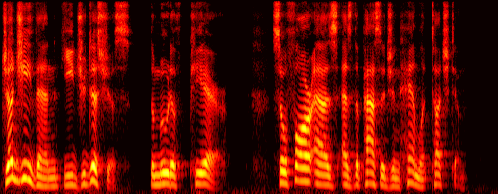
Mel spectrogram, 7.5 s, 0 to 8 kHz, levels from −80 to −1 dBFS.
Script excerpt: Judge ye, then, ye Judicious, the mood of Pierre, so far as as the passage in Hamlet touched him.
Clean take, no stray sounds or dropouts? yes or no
yes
